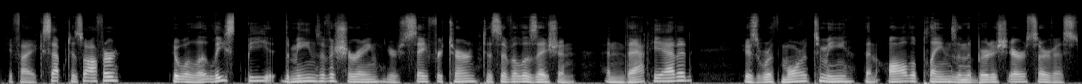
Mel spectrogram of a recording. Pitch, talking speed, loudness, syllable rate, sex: 125 Hz, 205 wpm, -20 LUFS, 5.7 syllables/s, male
